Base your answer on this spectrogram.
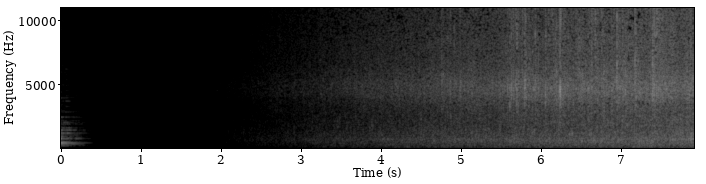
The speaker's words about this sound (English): It's a warm, breezy day, and the Sugar River turns to rapids beneath the bridge.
